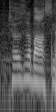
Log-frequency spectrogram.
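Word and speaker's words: Tosin Abasi: I got Toes in a Bossy from, and I'm probably saying that wrong. – No, that's it. Toes in a Bossy.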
